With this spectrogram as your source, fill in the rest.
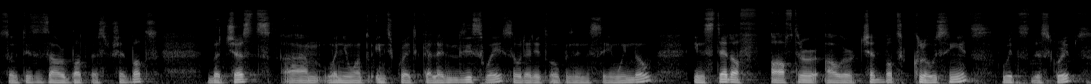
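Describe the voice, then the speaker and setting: At a moderate pace, this somewhat breathy voice with a dark, mellow tone and ordinary pitch variation speaks with a non-native accent on a very clean recording with a silent background. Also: man, very deep, low pitch for a man. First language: not English. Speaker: tech tutorial creator. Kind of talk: tutorial. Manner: halting, many fillers.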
